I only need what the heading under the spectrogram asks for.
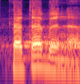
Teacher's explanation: الف کی مقدار کے برابر کھینچ کر بھی پڑھیں گے کتبنا با ساکن پر قلقلہ ہوگا نا الف مدہ ہے ایک الف کی مقدار کے برابر کھینچ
